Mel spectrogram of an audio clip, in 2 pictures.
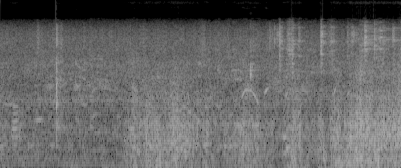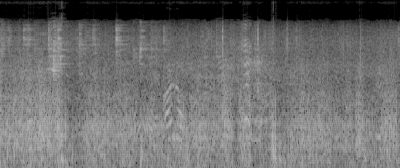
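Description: Wind buffeting the camcorder microphone in a low rumble that grows louder a couple of seconds in, with faint voices underneath.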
